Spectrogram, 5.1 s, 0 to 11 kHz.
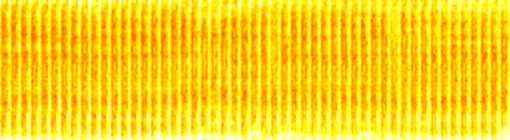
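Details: DolorClast radial shockwave therapy for Achilles tendinopathy, applicator held over the tendon: rapid, regular loud clicking pulses, about 200 a minute; radial shockwave device firing.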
